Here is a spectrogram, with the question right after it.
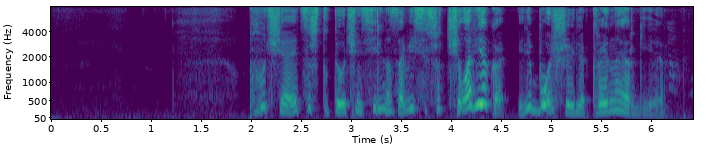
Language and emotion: Russian, angry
